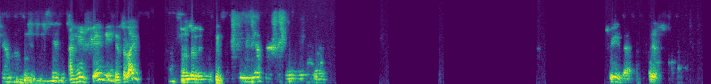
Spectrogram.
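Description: An elderly man speaks calmly through an online call, with pauses.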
